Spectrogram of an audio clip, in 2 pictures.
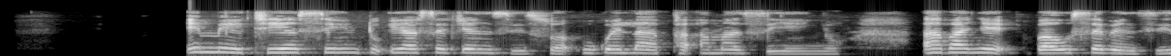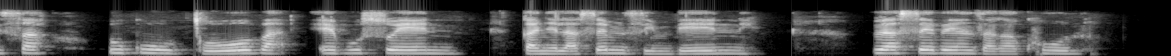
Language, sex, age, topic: North Ndebele, female, 25-35, health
